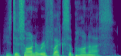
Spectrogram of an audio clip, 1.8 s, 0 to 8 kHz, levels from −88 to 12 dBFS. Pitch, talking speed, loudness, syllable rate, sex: 135 Hz, 165 wpm, -17 LUFS, 5.4 syllables/s, male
